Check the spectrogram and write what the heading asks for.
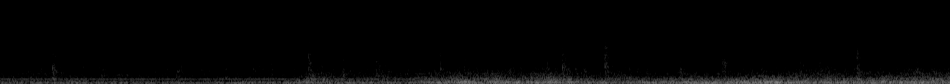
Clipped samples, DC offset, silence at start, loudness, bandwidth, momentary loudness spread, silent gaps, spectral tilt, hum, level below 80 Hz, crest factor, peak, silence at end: under 0.1%; under 0.1%; 0 s; -51 LUFS; 16 kHz; 12 LU; none; -8 dB/octave; none; -52 dBFS; 16 dB; -32 dBFS; 0 s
